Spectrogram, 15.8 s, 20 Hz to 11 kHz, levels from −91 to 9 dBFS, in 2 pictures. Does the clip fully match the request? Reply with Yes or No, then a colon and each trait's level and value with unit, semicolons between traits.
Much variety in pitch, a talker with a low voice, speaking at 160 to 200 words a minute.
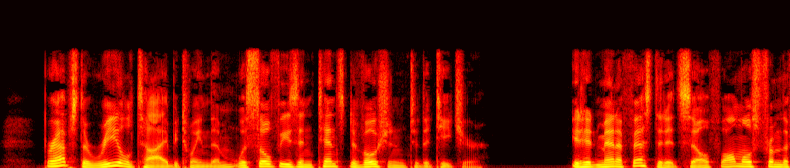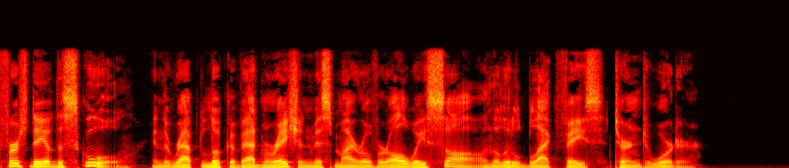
Yes: wide, 7.7 semitones; low, 110 Hz; average, 165 wpm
